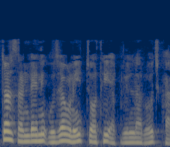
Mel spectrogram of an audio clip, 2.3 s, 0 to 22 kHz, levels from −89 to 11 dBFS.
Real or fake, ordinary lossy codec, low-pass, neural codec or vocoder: real; AAC, 32 kbps; 7.2 kHz; none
